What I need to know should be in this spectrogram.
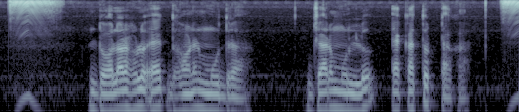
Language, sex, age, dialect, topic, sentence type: Bengali, male, 25-30, Standard Colloquial, banking, statement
